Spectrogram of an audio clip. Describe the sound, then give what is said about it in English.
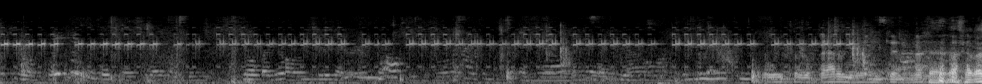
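A high-pitched electronic timer alarm beeps in rapid, steady pulses for several seconds while people talk, then cuts off just before the end. “Otherwise, if you want to stop it, just hit timer.”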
